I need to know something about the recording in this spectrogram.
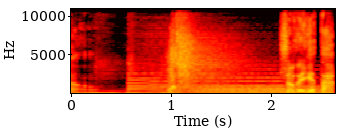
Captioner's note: whip cracks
